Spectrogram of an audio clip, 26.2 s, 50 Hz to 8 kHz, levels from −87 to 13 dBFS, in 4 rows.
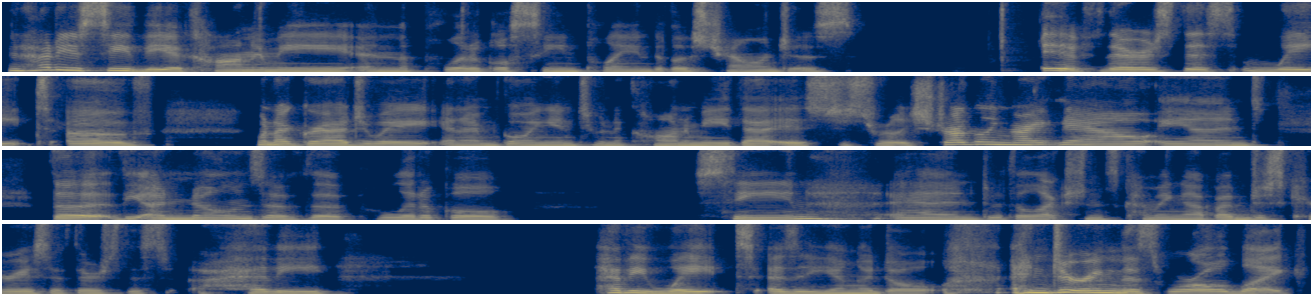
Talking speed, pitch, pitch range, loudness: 150 wpm, 180 Hz, 170-200 Hz, -23 LUFS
